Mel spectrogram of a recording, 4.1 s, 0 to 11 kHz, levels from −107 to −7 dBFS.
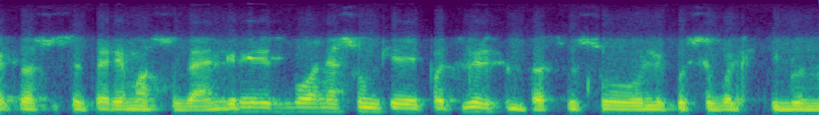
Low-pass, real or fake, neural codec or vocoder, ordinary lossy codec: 9.9 kHz; real; none; Opus, 24 kbps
